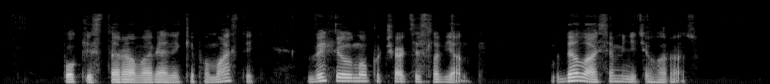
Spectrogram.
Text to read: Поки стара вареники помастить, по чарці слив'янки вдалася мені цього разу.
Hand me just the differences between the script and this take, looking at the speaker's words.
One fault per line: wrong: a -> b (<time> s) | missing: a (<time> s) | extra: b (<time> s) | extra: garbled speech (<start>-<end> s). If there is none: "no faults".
extra: вихилимо (3.1 s)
